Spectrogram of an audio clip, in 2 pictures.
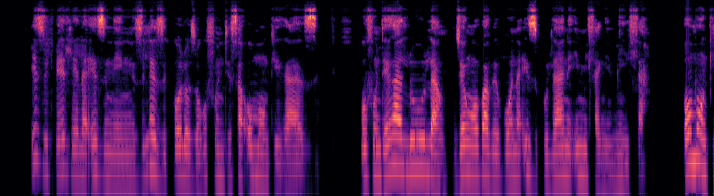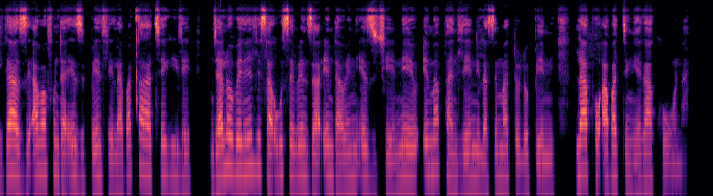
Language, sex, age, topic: North Ndebele, female, 36-49, health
